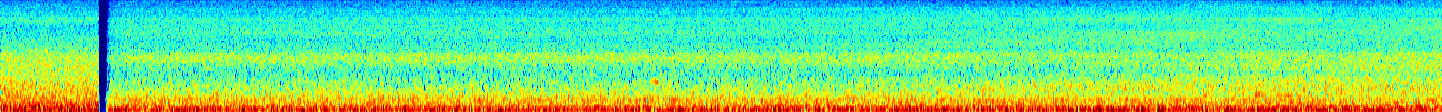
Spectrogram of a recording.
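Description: Steady rushing of water from a waterfall spilling over a stone weir, an even dense noise. It drops out for an instant about a second in.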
